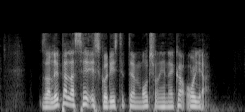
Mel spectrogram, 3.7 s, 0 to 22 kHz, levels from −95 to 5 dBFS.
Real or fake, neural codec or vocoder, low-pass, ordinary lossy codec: fake; codec, 16 kHz, 1.1 kbps, Voila-Tokenizer; none; none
